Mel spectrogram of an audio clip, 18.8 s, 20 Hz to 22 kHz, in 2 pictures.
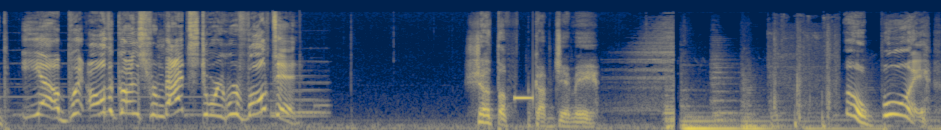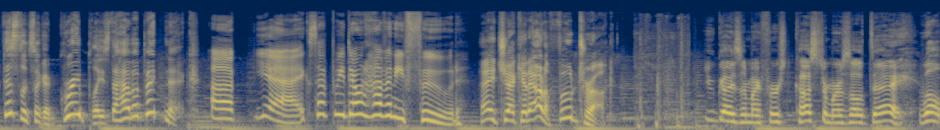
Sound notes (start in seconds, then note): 5.1 beep; 6.5 upbeat music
